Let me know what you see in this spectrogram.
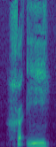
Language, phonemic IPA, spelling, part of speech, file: Navajo, /hɑ̀ʔíː/, haʼíí, pronoun, Nv-haʼíí.ogg
- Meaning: what?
